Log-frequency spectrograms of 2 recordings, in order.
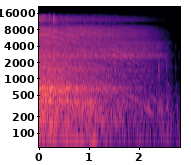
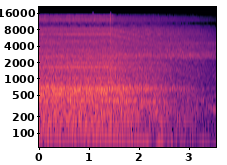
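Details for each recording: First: Treadmill motor fitted to a lathe/mill combo with relay-and-resistor electric brake: with the rotary switch set to off, motor whine falls slowly and fades over about two and a half seconds. Brake not engaging, caused by a switch wiring oversight. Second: Treadmill motor on mill-lathe combo at about 1,000 RPM, electric brake disconnected: steady whine and hum fading smoothly as power is cut, spindle coasting to a stop in about 3 seconds with no brake.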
